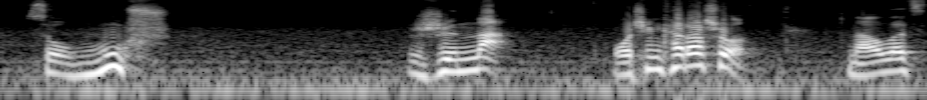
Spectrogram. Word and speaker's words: муж: Муж. Же at the end becomes sh, so муж.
